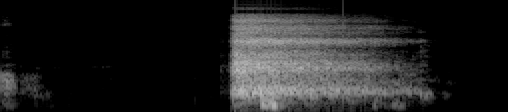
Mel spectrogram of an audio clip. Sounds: Sigh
